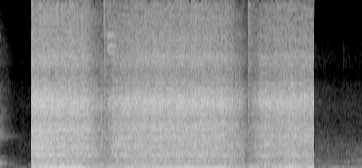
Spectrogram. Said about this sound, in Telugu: ఇంకా ఇప్పుడు దీన్ని గ్రైండ్ చేసుకోవాలి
